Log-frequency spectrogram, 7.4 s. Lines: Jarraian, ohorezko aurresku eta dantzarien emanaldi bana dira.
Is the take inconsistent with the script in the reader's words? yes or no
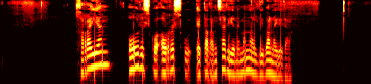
no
